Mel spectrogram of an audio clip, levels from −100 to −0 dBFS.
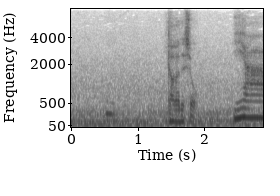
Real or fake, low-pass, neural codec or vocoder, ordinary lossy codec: real; none; none; none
